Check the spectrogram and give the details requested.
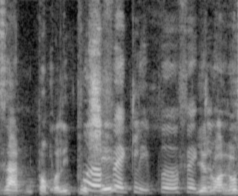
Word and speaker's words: Pouchet: Did I pronounce that properly? Pouchet?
